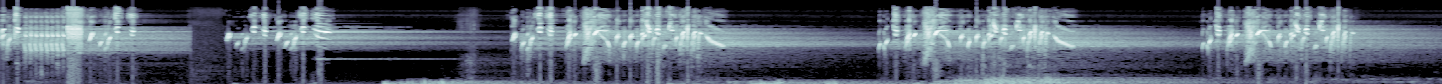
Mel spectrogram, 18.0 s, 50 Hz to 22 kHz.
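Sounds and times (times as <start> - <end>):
rapid bird trill: 6.4 - 17.1
goldfinch twittering: 10.8 - 14.3.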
